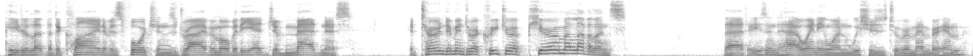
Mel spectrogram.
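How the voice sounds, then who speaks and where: Man acting a bright, suave radio superhero. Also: mid-range voice, fairly even intonation, moderate pace, lightly acted. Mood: sober. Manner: formal, smooth-talking, theatrically composed, droll. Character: suave, confident masked superhero and mentor, wryly amused. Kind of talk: 1930s-style radio adventure serial acting.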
